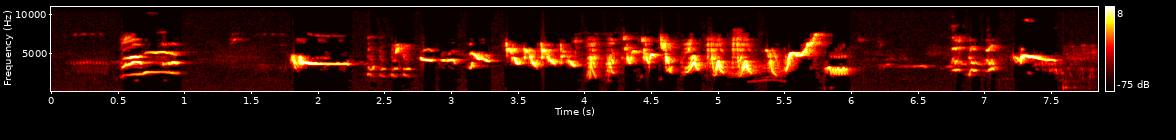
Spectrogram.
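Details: After a few separate whistled notes, a lesser goldfinch runs into a rapid buzzy rattling series, then closes with scattered high chips and whistles.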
